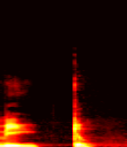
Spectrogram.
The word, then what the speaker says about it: Viken: Ja, det blir uttalt Viken. – Ja. Jeg tror det er valgfritt. – Sånn som i slutten av uka. Viken.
